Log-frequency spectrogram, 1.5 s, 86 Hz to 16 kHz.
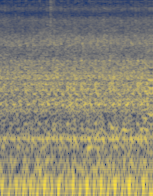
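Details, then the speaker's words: Mahindra Bolero diesel at idle after start-up, with the warning light on. The clatter has a slightly uneven, stumbling beat. The scan shows P0203, injector circuit cylinder 3, so this is a misfire at idle from the cylinder 3 injector circuit fault. "ये start हो गया। ये देखो miss मार रहा है और ये लाइट आ रहा है ना, ये लाइट आ रहा है और ये देख सकते हो गाइस मिस मार रहा है।"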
